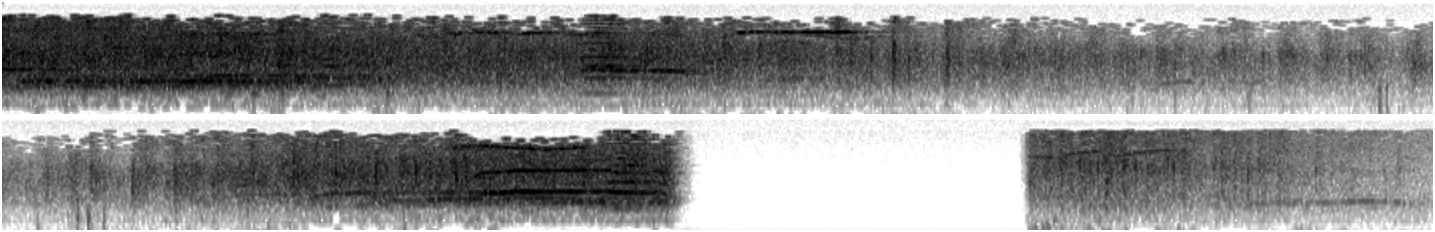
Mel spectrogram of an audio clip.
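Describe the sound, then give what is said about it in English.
An audience claps and cheers for Jesus steadily for about fifteen seconds, a dense wash of hands with some raised voices, then stops abruptly; after a brief silence another burst of applause begins. “Your hand clap is very bad.”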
